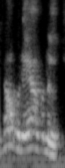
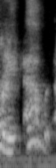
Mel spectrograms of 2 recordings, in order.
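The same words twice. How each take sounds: First: Higher, falling cry of relief; joyful cry. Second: Higher, rising disbelief at the street name; excited discovery. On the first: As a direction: shout it out in relief. Repeating it, cry of joy. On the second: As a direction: read the sign as if you can't believe it. Spotting the long-sought street. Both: Retold or imitated.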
